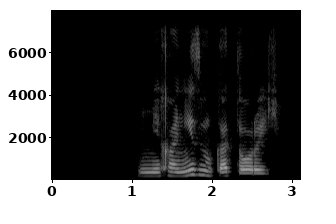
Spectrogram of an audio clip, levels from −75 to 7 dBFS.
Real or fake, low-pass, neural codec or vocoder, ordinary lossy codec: real; 7.2 kHz; none; none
